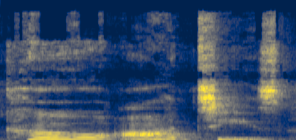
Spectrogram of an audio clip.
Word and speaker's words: coatis: pigs or raccoony dogs these are Katis Miss Barnes ban said reading from the letter pronounced Coes the coatis looked weird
